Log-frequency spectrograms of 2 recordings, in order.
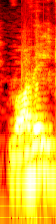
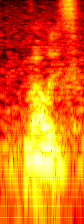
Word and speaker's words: vowels: वाउल्स कहा जाता है गलती से कई बार इसका उच्चारण वावेल किया जाता है और हिंदुस्तान में आपको 10 में से आठ लोग वावेल बोलते हुए दिखाई देंगे पर दरअसल इसका जो सही उच्चारण है वो है वाउल्स ए एक वाउल है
